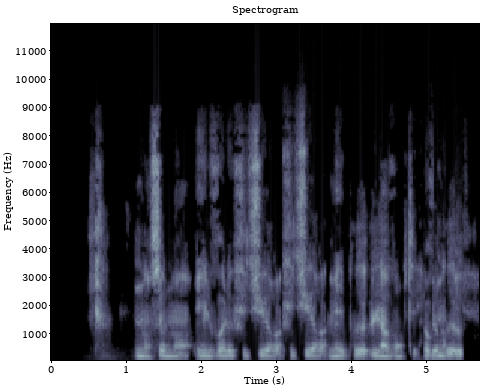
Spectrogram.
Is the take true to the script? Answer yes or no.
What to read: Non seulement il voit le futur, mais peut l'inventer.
no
